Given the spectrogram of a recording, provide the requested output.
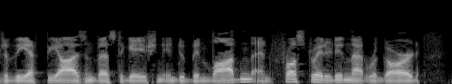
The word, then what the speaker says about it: bin Laden: I pronounce it bin Laden.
